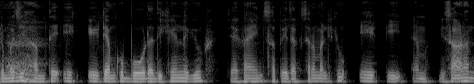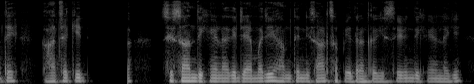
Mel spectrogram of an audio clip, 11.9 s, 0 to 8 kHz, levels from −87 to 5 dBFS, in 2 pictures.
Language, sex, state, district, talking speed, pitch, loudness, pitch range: Kumaoni, male, Uttarakhand, Tehri Garhwal, 190 wpm, 105 Hz, -38 LUFS, 100-110 Hz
